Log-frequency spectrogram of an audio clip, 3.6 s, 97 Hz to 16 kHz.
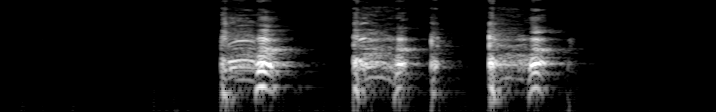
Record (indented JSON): {
  "three_cough_length": "3.6 s",
  "three_cough_amplitude": 9773,
  "three_cough_signal_mean_std_ratio": 0.35,
  "survey_phase": "beta (2021-08-13 to 2022-03-07)",
  "age": "45-64",
  "gender": "Female",
  "wearing_mask": "No",
  "symptom_shortness_of_breath": true,
  "symptom_onset": "9 days",
  "smoker_status": "Never smoked",
  "respiratory_condition_asthma": false,
  "respiratory_condition_other": false,
  "recruitment_source": "REACT",
  "submission_delay": "2 days",
  "covid_test_result": "Negative",
  "covid_test_method": "RT-qPCR",
  "influenza_a_test_result": "Negative",
  "influenza_b_test_result": "Negative"
}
